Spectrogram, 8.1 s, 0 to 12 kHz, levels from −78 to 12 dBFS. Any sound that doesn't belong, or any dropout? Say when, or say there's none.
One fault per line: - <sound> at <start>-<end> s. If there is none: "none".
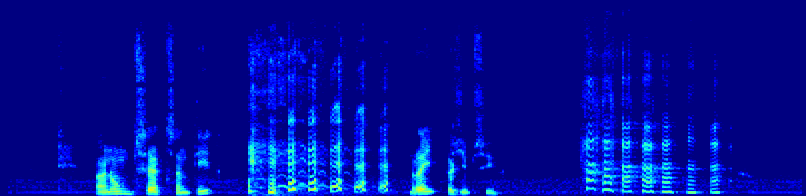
- laugh at 2.5-4.0 s
- laugh at 5.8-7.3 s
